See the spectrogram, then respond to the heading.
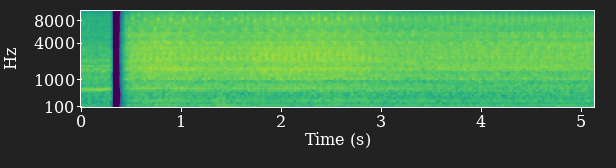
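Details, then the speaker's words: Rebuilt Acura TSX, started after sitting a while, alternator bent in an accident and patched with gasket maker: steady idle with faint rough, gritty rumble and thin high whir; owner suspects tensioner or alternator bearing, unconfirmed. "Kind of sound like the tensioner, but also sound like the alternator bearing sounding a bit rough. So, we'll just have to kind of keep an eye on that."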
